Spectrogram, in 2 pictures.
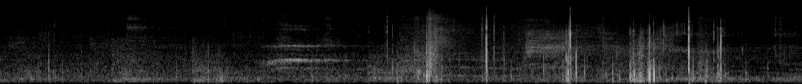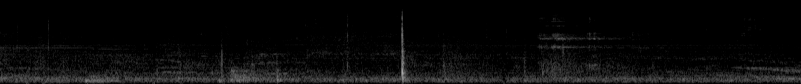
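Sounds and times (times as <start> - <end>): metal vessels clinking: 13.4 - 14.2.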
